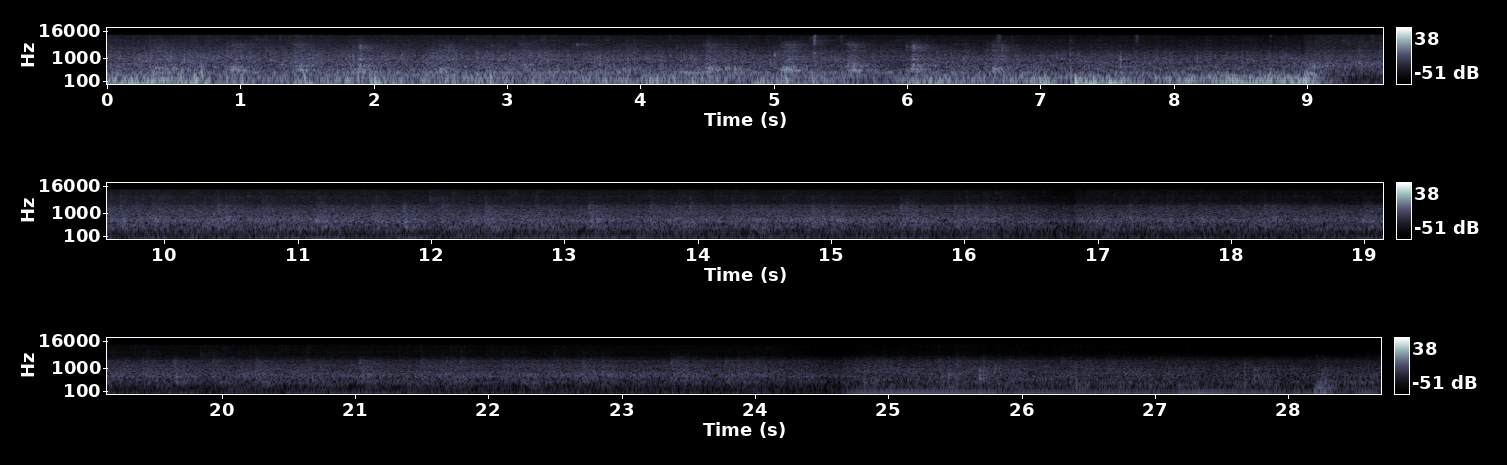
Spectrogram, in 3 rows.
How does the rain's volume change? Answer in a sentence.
The volume of the rain goes down.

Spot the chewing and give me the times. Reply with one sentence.
You can hear the chewing from 0.1 to 6.8 s.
